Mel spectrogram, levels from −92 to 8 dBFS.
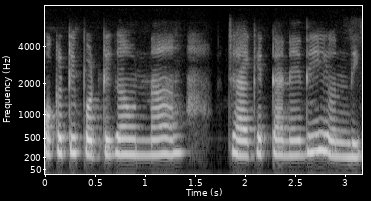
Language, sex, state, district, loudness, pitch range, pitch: Telugu, female, Andhra Pradesh, Krishna, -17 LUFS, 235-255 Hz, 245 Hz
